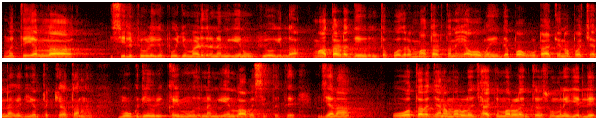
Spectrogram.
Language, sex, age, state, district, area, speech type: Kannada, male, 60+, Karnataka, Bellary, rural, spontaneous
